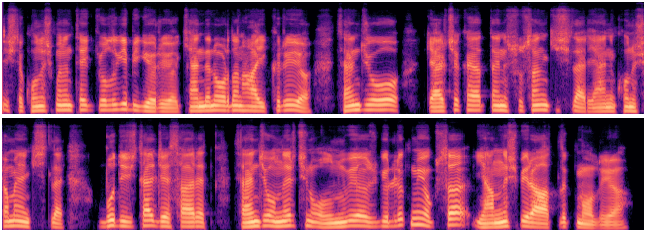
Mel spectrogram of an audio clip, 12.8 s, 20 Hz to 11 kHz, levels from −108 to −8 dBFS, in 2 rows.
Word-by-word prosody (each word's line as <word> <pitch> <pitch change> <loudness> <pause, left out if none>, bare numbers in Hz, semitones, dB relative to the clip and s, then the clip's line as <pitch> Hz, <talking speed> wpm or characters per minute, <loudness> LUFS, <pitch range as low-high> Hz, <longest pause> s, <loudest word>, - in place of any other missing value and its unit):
işte, 130 -4 -6
konuşmanın 130 +4 0
tek 145 -1 -3
yolu 145 +1 -1
gibi 155 -4 0
görüyor. 105 -4 0
Kendini 125 +3 +2
oradan 135 0 +1
haykırıyor. 130 -1 0 0.3
Sence 145 +4 0
o 145 -2 +2 0.3
gerçek 120 +5 -1
hayatta, 140 0 0
hani, 135 -1 +2
susan 145 +3 -2
kişiler, 130 -4 -4
yani, 110 +1 -2
konuşamayan 135 +4 0
kişiler, 115 -3 -5 0.3
bu 150 +5 +1
dijital 145 +2 +1
cesaret 130 -1 +1 0.2
sence 140 +4 +2
onlar 145 +2 +3
için 150 0 -5
olumlu 120 +1 +1
bir 150 - +2
özgürlük 140 +3 -1
mü, 185 0 0
yoksa 170 +3 +2
yanlış 120 +3 +2
bir 140 -2 +3
rahatlık 115 +2 +2
mı 100 -2 +1
oluyor? 90 +2 -4
130 Hz, 165 wpm, -23 LUFS, 120-145 Hz, 0.3 s, onlar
